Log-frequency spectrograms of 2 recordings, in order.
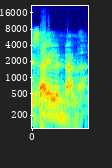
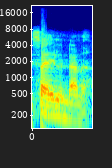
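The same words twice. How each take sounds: Both takes have the same delivery.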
